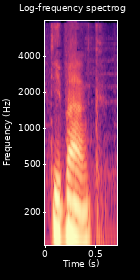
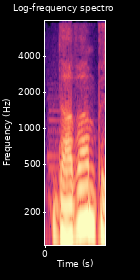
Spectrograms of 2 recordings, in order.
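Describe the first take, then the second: First: It is said in English style, 'debunk'. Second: It is said like Japanese katakana, 'dabanpu'. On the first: The speaker calls it right. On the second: The speaker calls it wrong.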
